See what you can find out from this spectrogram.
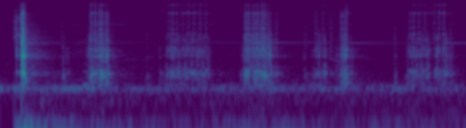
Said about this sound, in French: Pendant ce temps, Madame Léreté passe un coup de téléphone en interne.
